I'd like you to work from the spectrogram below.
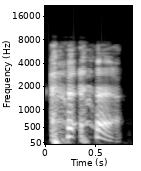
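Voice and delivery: hard cough after a gulp; choking cough. Real, not acted. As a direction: cough out the swallowed water. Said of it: "too enthusiastic of a gulp".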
